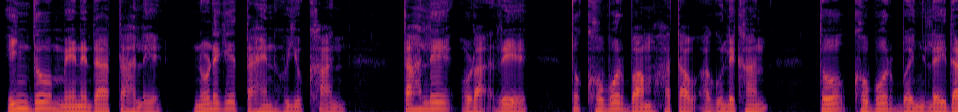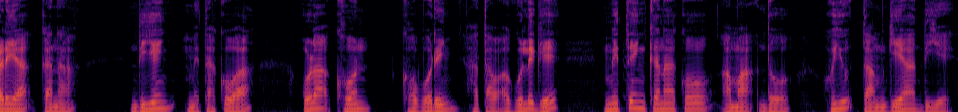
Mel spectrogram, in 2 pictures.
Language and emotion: Santali, neutral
